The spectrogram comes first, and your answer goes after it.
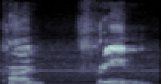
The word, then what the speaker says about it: Confringo: To pronounce it, you go confringo.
